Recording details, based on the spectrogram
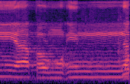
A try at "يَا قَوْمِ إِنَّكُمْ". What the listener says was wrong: مزبوط عدلتها أنت، خليك زي ما أنت لا أنت قريتها غلط في الأول بعدين عدلتها بعدين رجعت للخطأ مرة ثانية. قومي بالكسرة.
